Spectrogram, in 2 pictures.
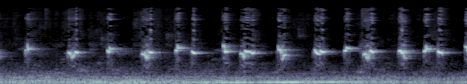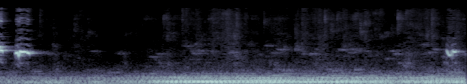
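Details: Sooty-headed bulbul singing as a fighting lure: a rapid run of roughly fourteen bright, slurred chirps, some doubled, then a pause with low rumbling noise and a single late note.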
